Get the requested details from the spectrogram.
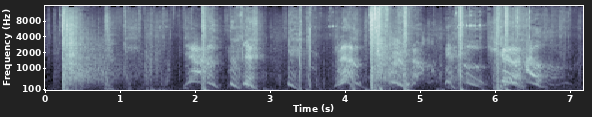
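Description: Gunshots ring out loudly, several times.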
